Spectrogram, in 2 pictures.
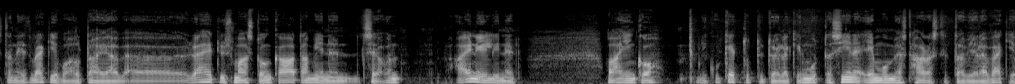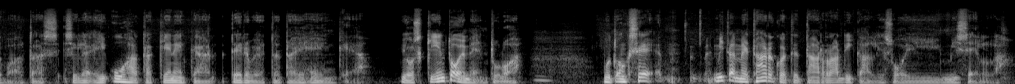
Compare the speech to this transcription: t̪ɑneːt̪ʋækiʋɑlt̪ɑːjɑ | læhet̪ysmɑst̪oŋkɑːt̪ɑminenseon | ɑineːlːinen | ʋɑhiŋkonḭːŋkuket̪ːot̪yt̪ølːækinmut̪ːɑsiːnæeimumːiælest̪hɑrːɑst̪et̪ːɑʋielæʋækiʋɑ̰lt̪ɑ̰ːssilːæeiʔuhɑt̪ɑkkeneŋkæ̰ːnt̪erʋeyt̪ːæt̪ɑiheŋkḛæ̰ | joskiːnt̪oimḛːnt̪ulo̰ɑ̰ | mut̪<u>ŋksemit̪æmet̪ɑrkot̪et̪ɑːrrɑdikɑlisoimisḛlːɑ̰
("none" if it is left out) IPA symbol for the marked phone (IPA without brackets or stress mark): o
